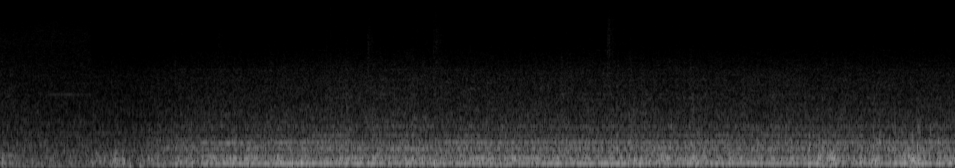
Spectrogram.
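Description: A ship's engine hums steadily nearby.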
